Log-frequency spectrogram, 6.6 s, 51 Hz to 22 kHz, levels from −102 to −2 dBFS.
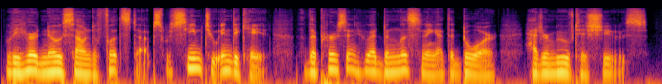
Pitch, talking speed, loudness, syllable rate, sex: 115 Hz, 225 wpm, -18 LUFS, 6.1 syllables/s, male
